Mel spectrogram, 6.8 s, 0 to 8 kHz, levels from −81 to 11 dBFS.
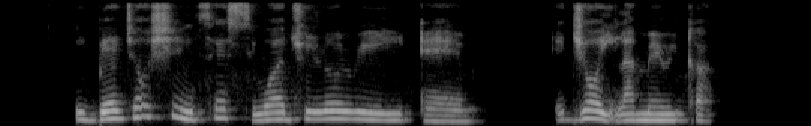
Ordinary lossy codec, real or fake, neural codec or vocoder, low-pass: none; fake; codec, 16 kHz, 2 kbps, FunCodec, trained on LibriTTS, 25 frames a second; 7.2 kHz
